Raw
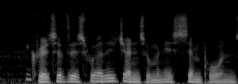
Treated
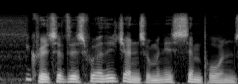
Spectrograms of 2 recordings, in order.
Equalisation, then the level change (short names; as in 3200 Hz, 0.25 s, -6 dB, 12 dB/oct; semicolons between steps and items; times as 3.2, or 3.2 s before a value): ten-band EQ 250 Hz +8 dB, 4000 Hz +10 dB, 8000 Hz +12 dB; +8.5 dB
